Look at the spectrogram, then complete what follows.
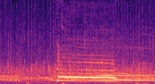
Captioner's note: applause; screams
